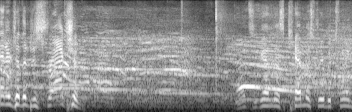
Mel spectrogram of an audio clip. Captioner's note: crowd cheering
